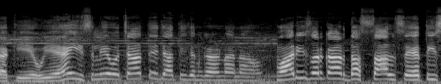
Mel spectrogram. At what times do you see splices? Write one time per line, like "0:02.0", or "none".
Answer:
0:02.8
